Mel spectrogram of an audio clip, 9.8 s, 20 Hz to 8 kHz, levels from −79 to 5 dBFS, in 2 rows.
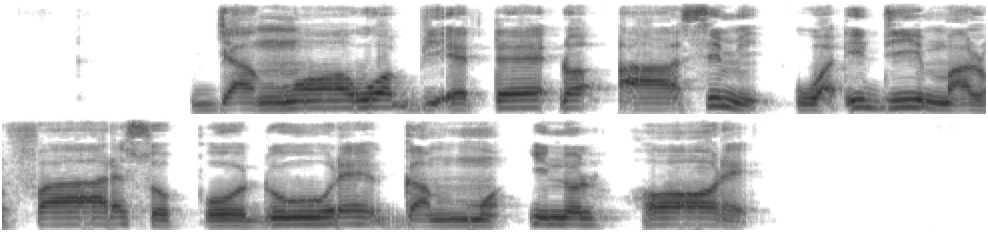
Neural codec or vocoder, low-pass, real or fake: vocoder, 44.1 kHz, 80 mel bands, Vocos; 7.2 kHz; fake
